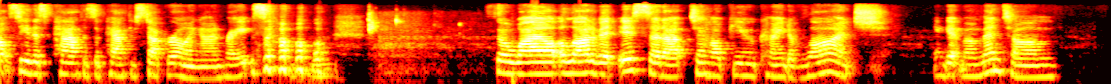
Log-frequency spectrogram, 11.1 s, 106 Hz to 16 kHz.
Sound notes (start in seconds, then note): 2.6 laughing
